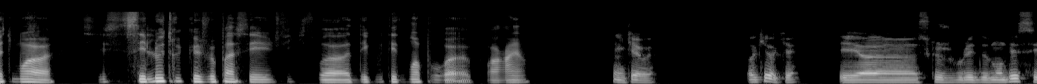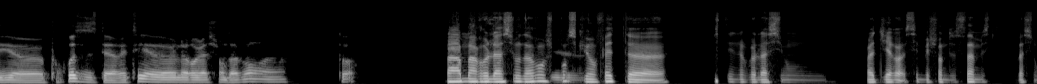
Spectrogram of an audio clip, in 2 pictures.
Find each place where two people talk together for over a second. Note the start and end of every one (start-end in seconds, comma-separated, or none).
none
